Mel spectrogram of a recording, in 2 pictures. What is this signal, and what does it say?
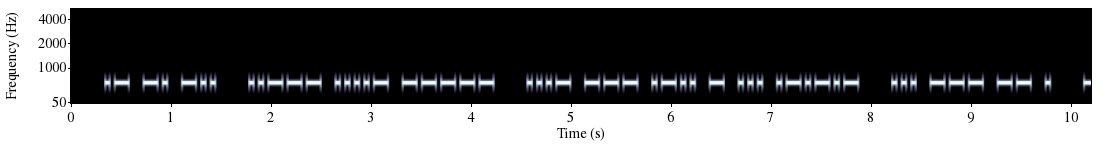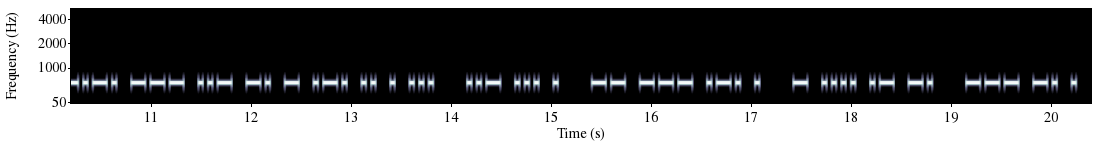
Morse code, heard as a keyed tone, about 25 wpm, 600 Hz. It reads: AND 240 VOLTS. SOME COUNTRIES USE MORE THAN ONE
